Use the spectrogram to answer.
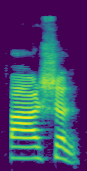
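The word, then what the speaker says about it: partial: यह है पार्शल। पार्शल यहां पर टी आई एल को शल पढ़ा गया है।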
